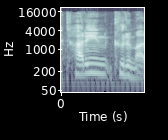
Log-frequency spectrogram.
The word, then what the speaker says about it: Karin Kuruma: It's called the KARIN Kuruma. That's how you pronounce it in Japanese.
